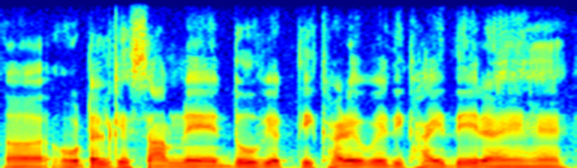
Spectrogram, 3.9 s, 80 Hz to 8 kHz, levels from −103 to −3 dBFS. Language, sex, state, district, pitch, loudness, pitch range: Hindi, male, Gujarat, Valsad, 115 Hz, -15 LUFS, 105-115 Hz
